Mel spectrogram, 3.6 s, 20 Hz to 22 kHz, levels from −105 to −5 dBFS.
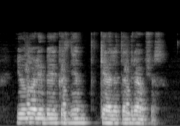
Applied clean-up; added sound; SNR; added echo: none; Wind instrument, woodwind instrument; 9 dB; reverberation time 0.3 s.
